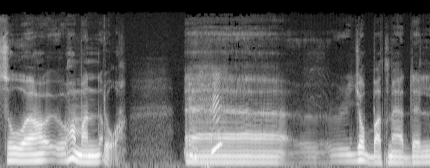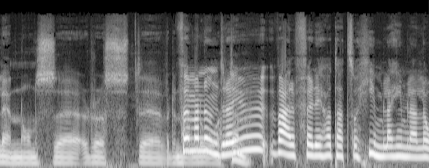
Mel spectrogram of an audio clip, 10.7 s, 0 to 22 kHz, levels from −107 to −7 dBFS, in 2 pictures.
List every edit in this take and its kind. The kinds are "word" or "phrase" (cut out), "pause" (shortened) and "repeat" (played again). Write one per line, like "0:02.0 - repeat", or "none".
0:01.3 - phrase
0:07.5 - word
